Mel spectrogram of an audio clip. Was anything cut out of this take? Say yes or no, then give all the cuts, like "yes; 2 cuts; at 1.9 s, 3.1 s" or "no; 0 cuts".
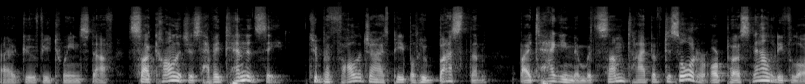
yes; 1 cut; at 1.2 s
